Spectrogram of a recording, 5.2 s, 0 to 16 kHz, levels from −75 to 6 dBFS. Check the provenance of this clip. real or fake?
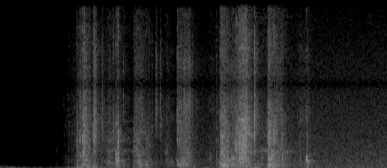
real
